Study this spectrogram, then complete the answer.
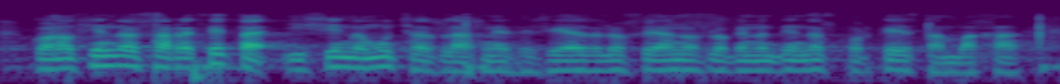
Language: Spanish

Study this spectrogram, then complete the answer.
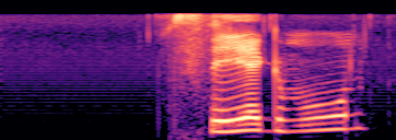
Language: Swedish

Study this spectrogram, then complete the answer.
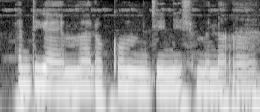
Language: Santali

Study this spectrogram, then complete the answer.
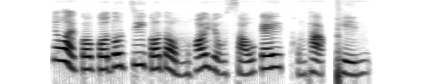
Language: Cantonese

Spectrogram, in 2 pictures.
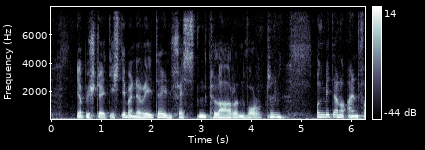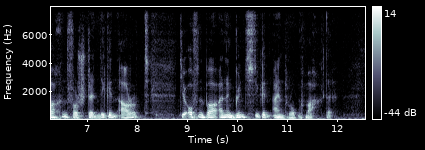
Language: German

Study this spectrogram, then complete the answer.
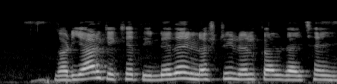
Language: Magahi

